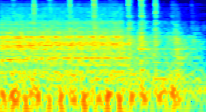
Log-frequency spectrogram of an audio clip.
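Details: Farmall M tractor, gasoline, carburetor leaking fuel, choke on, after ignition cleaning: steady rhythmic cranking with a few coughs that never catch; owner thinks it is flooded with too much fuel.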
